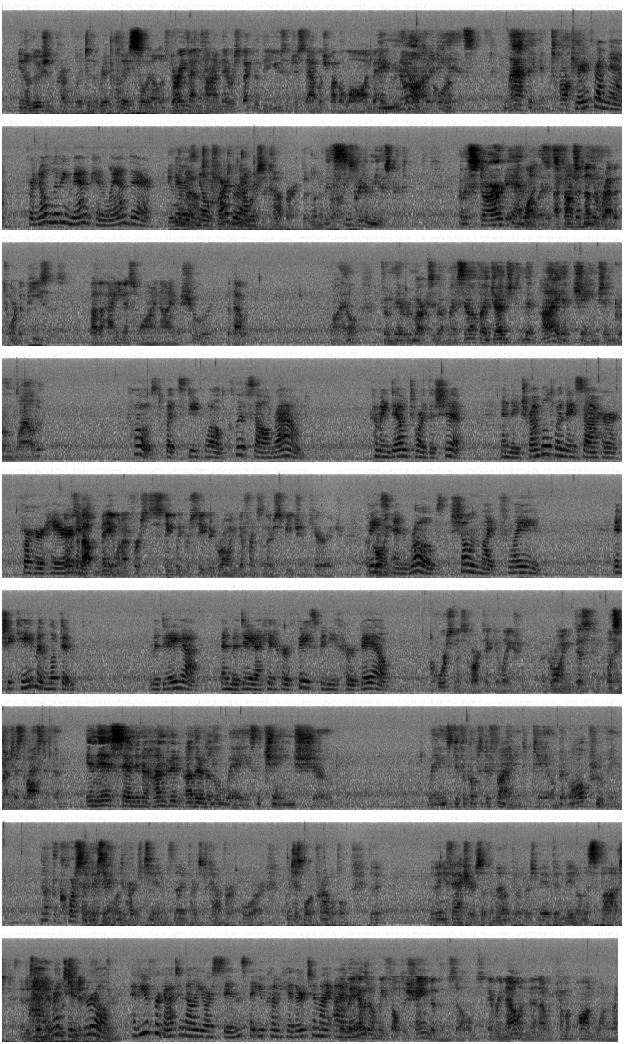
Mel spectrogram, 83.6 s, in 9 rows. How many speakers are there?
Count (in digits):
4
